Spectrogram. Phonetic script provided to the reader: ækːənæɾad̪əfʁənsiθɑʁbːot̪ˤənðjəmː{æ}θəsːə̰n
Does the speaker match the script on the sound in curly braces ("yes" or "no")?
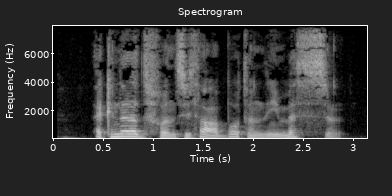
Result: yes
